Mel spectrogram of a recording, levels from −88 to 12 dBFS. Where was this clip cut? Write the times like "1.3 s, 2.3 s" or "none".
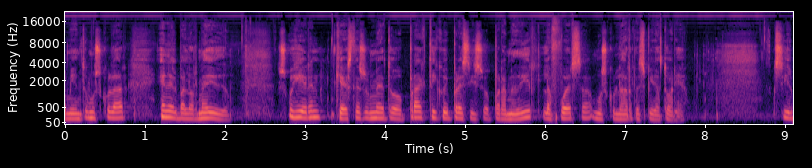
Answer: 2.7 s

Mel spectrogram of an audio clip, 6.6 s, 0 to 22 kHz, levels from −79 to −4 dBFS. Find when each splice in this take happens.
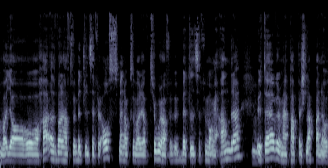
none

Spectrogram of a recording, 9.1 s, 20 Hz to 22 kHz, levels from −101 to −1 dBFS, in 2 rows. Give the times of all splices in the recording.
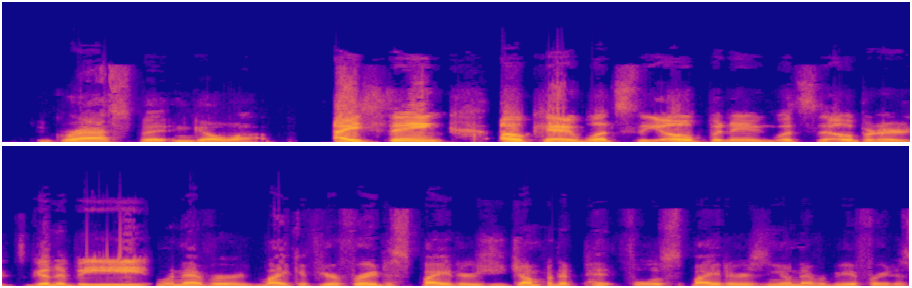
5.3 s

